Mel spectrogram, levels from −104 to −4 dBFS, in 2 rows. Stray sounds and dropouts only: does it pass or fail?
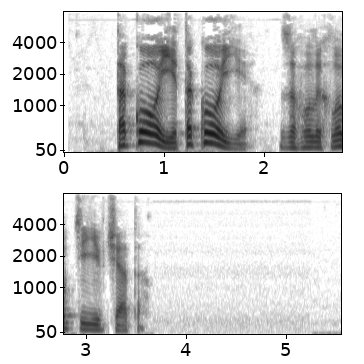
pass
